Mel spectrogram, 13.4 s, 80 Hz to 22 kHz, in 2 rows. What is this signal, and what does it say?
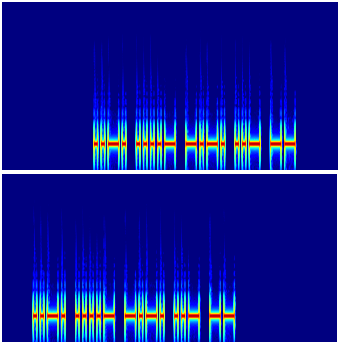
Morse code, heard as a keyed tone, about 17 wpm, 700 Hz. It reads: F4CUM F4CUM
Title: DXCC-100 Call Signs - 5 Characters - Repeated 2x - 17wpm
